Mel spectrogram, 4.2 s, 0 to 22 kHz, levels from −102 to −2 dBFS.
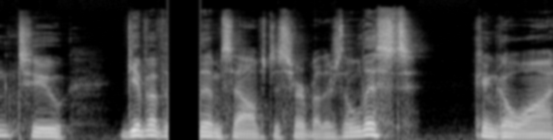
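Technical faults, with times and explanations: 1.27 to 1.51 s, playback stall: right after "give of" the speech cuts to silence for about 245 ms, then carries on with "to serve others". Most likely the player briefly ran out of data or its thread got blocked.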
